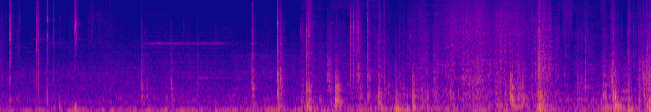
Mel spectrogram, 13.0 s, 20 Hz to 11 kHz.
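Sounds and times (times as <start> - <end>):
plastic parts clicking and knocking: 0.0 - 1.7, 12.0 - 13.0.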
